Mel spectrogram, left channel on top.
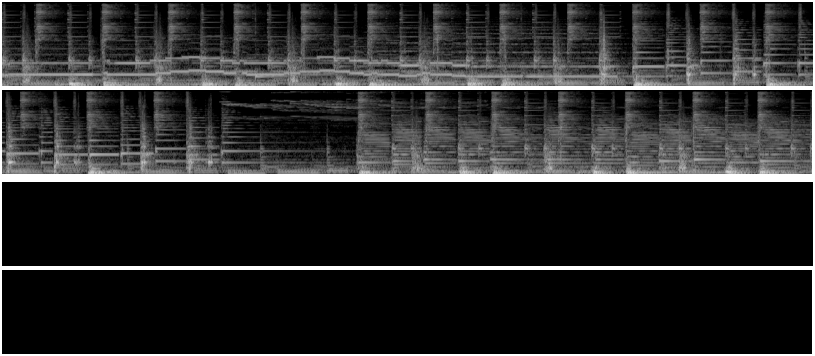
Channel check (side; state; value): right; silent; 61 dB below the other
